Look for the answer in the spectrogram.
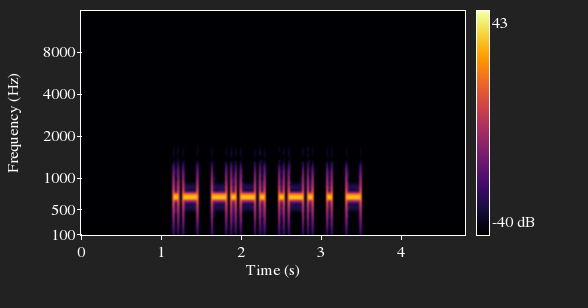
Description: Morse code, heard as a keyed tone, about 20 wpm, 700 Hz. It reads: ACRET
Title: Code Groups - 5 Letters - 20wpm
